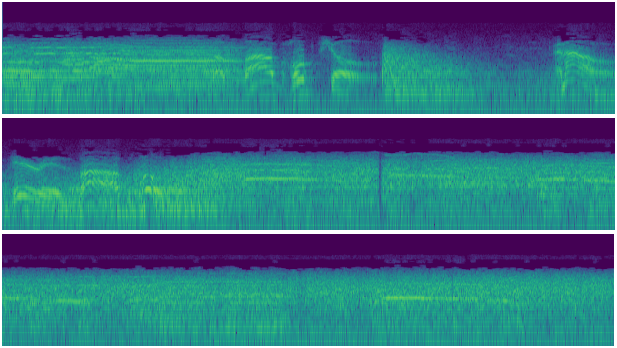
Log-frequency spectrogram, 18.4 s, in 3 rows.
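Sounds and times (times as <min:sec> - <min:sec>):
audience applause: 0:00.0 - 0:02.4, 0:07.8 - 0:18.3
speech: 0:02.7 - 0:04.6, 0:05.5 - 0:08.3.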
